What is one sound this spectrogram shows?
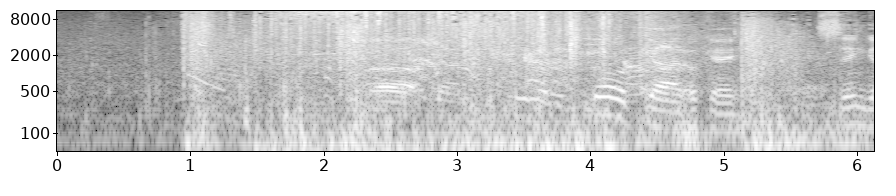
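Gunfire rattles rapidly in a game.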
